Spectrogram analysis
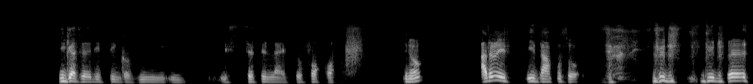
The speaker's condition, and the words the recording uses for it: Stuttering. Maybe because I stuttered, or maybe because I spoke too fast.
